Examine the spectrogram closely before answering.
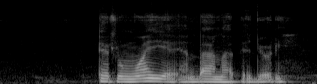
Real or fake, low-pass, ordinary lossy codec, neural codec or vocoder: fake; none; none; codec, 44.1 kHz, 7.8 kbps, DAC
